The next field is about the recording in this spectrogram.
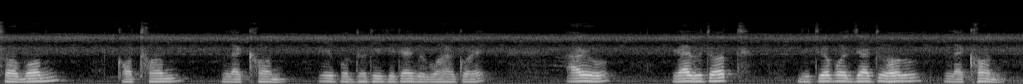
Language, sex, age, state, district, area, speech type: Assamese, male, 60+, Assam, Golaghat, rural, spontaneous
